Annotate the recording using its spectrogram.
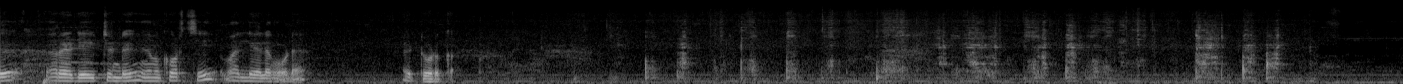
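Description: A spatula scrapes and stirs food in a frying pan.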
